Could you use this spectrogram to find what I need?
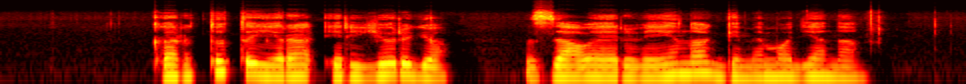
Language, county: Lithuanian, Tauragė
